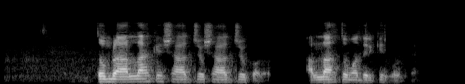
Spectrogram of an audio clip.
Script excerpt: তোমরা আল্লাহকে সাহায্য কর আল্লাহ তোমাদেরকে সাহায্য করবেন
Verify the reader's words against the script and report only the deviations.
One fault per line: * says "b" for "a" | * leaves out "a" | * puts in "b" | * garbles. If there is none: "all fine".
* puts in "সাহায্য"
* leaves out "সাহায্য"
